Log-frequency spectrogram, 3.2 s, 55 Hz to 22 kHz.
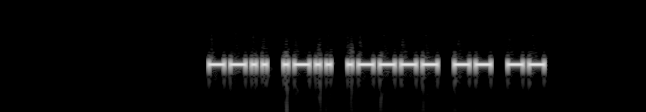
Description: Morse code, heard as a keyed tone, about 47 wpm, 700 Hz. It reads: ZL1MM
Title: DXCC-100 Call Signs - 5 Characters - Repeated 3x - 45wpm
